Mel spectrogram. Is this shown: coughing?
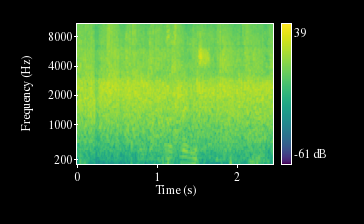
no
